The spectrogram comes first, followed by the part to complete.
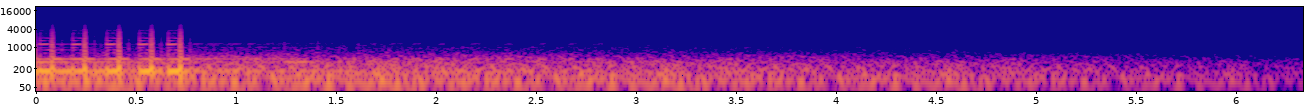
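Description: The tail end of an acoustic folk song: a few quick stuttering clicks in the first second as the music breaks off, then a low rumbling noise that fades out steadily.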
